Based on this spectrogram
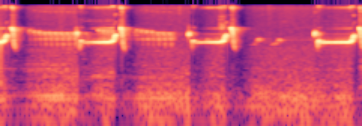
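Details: Male bar-winged prinia singing full variation in the ngotot, ngalun and kristal styles. Loud, close phrases of rattling buzz and piercing level whistles, each cut off by a hard click, come roughly once a second.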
